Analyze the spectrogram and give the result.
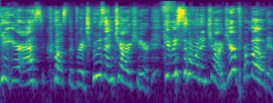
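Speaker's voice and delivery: loud, high barking yell. Retelling how Kaladin yells at the officers: imitating Kaladin yelling orders. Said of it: "just yelling at all of them".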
